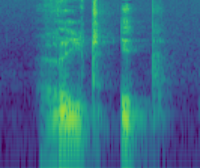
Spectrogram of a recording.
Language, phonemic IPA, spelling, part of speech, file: Dutch, /ˈrɔlt ˈɔp/, rolt op, verb, Nl-rolt op.ogg
- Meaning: inflection of oprollen: 1. second/third-person singular present indicative 2. plural imperative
